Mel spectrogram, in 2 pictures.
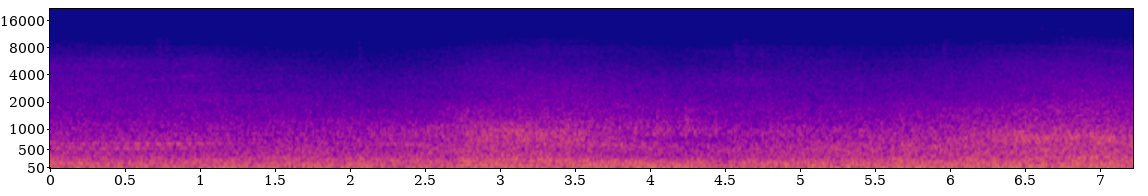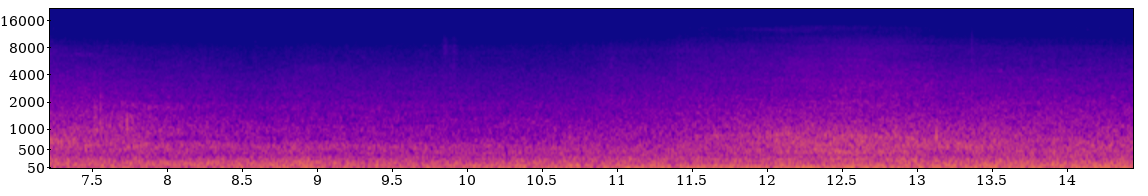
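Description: Road traffic: cars and a pickup passing on a street one after another, the noise swelling as each goes by, over a steady low rumble.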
